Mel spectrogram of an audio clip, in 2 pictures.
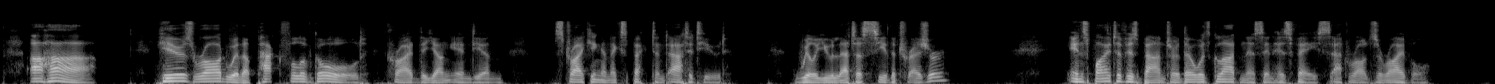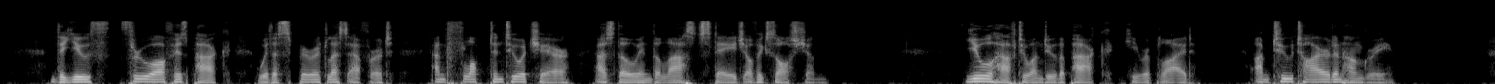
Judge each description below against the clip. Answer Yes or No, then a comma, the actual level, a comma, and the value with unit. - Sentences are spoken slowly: No, average, 145 wpm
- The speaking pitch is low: Yes, low, 100 Hz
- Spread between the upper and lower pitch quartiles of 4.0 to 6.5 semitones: Yes, average, 4.4 semitones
